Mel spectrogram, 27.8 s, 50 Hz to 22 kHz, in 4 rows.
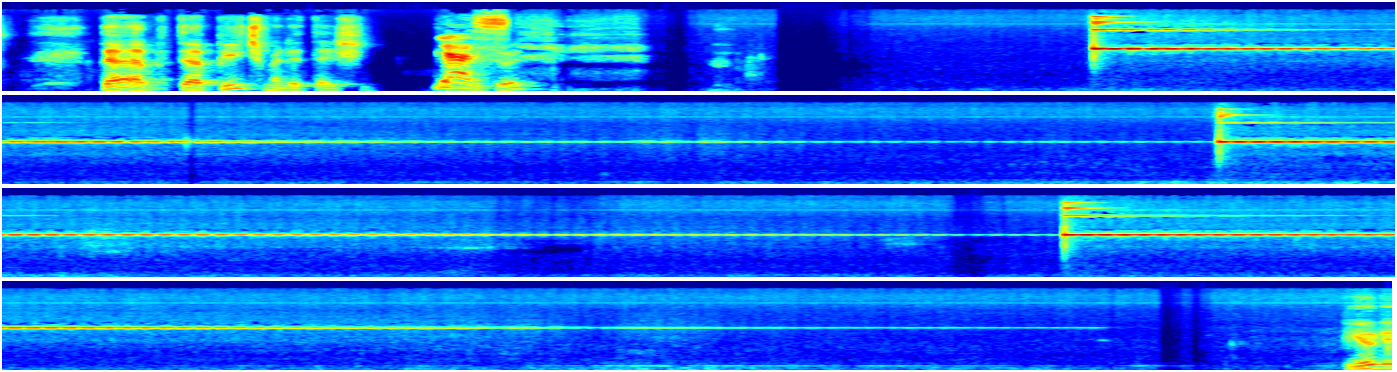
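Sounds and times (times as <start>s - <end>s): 
speech: 0.5s - 3.0s, 27.6s - 27.8s
brass Tibetan tingsha bells chiming: 5.5s - 26.5s.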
